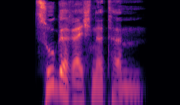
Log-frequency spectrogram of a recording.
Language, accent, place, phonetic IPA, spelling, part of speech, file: German, Germany, Berlin, [ˈt͡suːɡəˌʁɛçnətəm], zugerechnetem, adjective, De-zugerechnetem.ogg
- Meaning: strong dative masculine/neuter singular of zugerechnet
